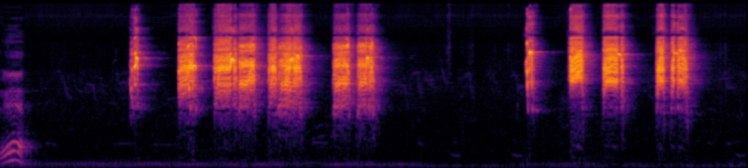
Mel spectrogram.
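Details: Sindhi kala titer, the black francolin, calls twice: rhythmic phrases of five or six loud, scratchy notes separated by a silent gap, after a brief low tonal sound at the start.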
